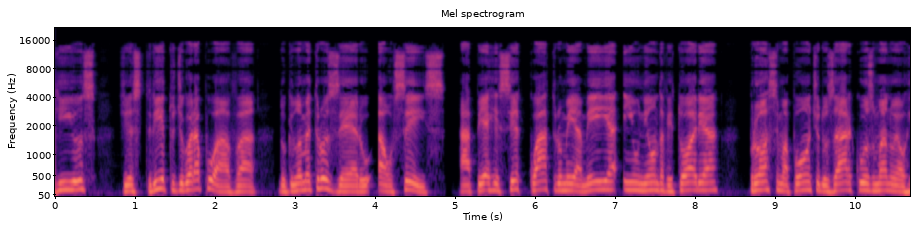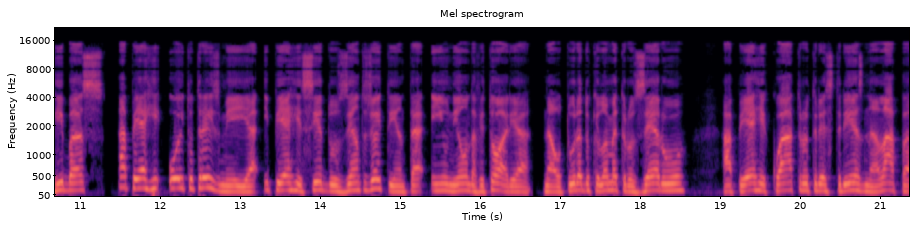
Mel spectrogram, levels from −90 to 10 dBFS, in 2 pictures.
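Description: Throughout the audio, a sample-and-hold upsampling stage repeated each sample without a smoothing filter, apparently from a 16 kHz rate to 48 kHz, leaving imaging: a mirrored copy between 8 and 16 kHz, about 19 dB down, heard as a metallic fizz that tracks the level and moves against the pitch.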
